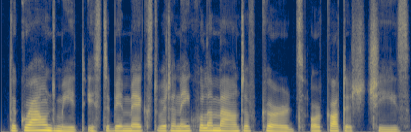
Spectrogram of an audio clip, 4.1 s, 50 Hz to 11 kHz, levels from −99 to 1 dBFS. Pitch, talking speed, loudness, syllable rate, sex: 185 Hz, 235 wpm, -19 LUFS, 5.8 syllables/s, female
